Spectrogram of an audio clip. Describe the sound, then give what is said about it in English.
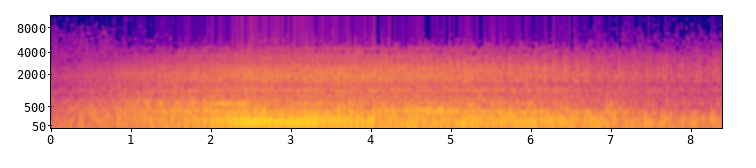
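A car engine rumbles in, its low drone swelling to a peak after a few seconds and then easing off as the car slows, a steady mechanical hum throughout. It is Miss Whitby's car arriving, its paintwork unmarked. “That's her car.”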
